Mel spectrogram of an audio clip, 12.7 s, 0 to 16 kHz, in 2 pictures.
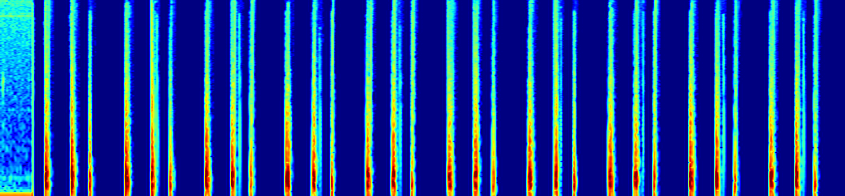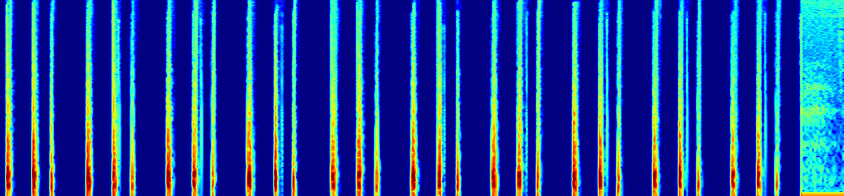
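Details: Heart sound teaching recording: extra low-pitched third sound after S2 producing a ventricular gallop, normal in the young but pathological in older adults; may occur in severe mitral incompetence; ventricular (S3) gallop.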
